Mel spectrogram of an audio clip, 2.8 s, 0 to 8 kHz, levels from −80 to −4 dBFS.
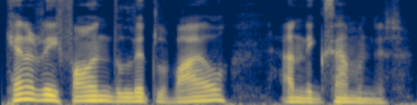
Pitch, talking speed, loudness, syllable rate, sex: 115 Hz, 170 wpm, -18 LUFS, 5.9 syllables/s, male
